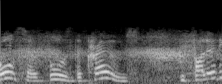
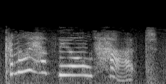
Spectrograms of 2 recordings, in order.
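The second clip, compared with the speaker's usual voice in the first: put-on high young bear asking; little bear voice; 14 semitones higher than usual. A narrator's reading. Rupert asking his mother, childlike. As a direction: ask like an eager small boy.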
